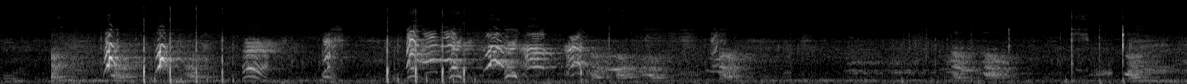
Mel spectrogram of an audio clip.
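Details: German Shepherd or Malinois dog barking during protection training: a rapid, uneven run of loud, sharp barks, some in quick pairs, with shorter clipped yelps and sharp snapping clicks toward the end.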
